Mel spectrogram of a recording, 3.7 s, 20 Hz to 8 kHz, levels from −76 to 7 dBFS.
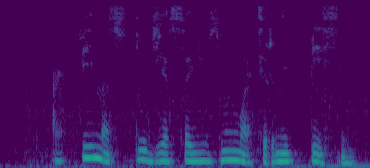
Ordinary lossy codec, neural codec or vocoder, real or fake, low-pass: none; codec, 16 kHz, 8 kbps, FunCodec, trained on Chinese and English, 25 frames a second; fake; 7.2 kHz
